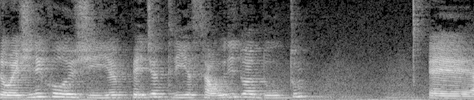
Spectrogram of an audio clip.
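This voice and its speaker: Speaking at a very slow pace with lively intonation, a woman is heard with audible room echo. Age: 20s. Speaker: medical student vlogger. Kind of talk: casual vlog talk.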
